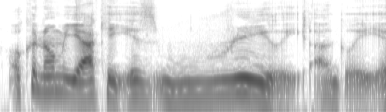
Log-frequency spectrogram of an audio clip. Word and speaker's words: okonomiyaki: I want to begin with a review of a restaurant that serves a dish called okonomiyaki.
